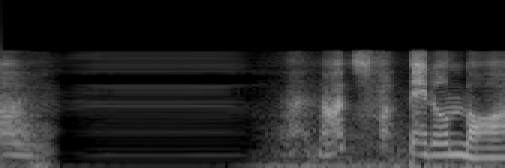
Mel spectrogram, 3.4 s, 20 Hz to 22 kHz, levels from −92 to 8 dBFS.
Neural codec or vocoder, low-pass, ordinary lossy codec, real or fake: codec, 16 kHz, about 1 kbps, DyCAST, with the encoder's durations; 7.2 kHz; none; fake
